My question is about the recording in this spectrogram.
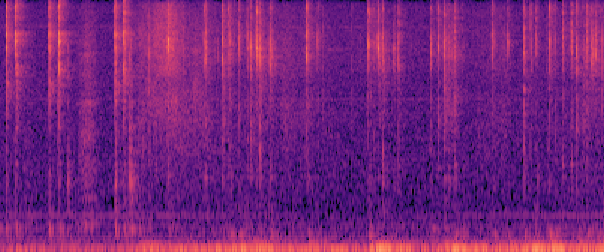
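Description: Typing on a computer keyboard: quick keystrokes in irregular runs as a terminal command is entered, with a low rumble underneath from about a second and a half in.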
